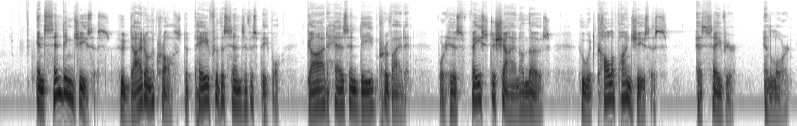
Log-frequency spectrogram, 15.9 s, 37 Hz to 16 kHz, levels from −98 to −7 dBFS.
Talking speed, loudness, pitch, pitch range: 135 wpm, -26 LUFS, 115 Hz, 100-130 Hz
